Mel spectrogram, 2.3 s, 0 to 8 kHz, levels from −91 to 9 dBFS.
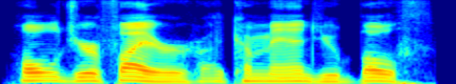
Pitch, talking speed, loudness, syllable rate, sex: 115 Hz, 160 wpm, -18 LUFS, 4.1 syllables/s, male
